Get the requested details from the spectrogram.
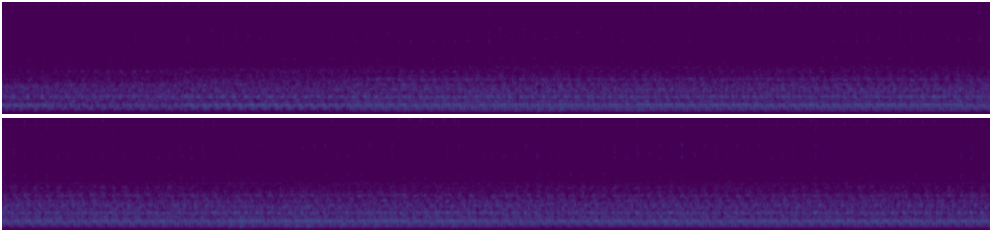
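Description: A sewing machine stitches rapidly with a steady, fast whirring hum.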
